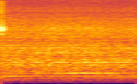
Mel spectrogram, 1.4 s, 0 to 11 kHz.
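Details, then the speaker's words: Sharp XV-Z2000 DLP projector, about 2003–2006, after cleaning and new lamp replacing an exploded one: soft even fan whoosh and faint steady color wheel tone, not noisy, nothing rattling; running normally. "color wheel started and see the light down there coming on color wheel sounds good too it's not too noisy we got some light coming out too even better"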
